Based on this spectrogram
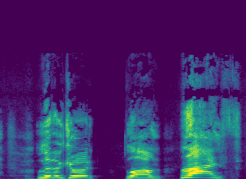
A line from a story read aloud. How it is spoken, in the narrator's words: he yelled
